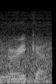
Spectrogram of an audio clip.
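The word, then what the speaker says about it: Maricá: And you get a long bus all the way to It's quite charter, Marica they call it, but it's speaking English, you probably pronounce it Marica, which is a really tranquil beach, really thin, desolate beach.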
